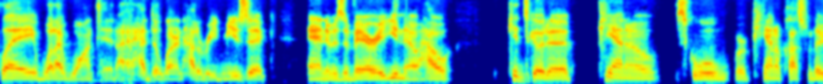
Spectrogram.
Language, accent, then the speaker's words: English; San Diego, California, United States; moved away as an adult; now in Nashville, United States; I grew up in San Diego, California.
